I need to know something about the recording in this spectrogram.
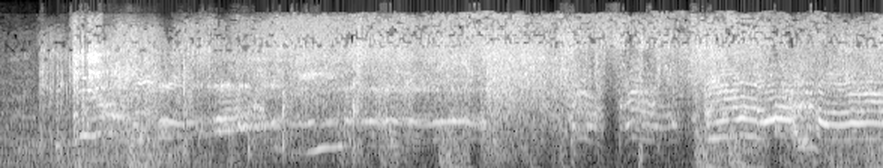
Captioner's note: electricity buzzing; man grunting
